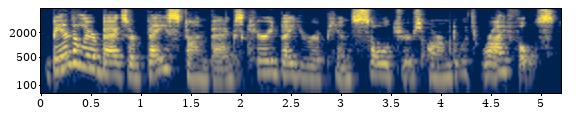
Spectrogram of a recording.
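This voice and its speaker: A woman reads an art history essay aloud in the low end of her range, taking her time over each phrase. She reads carefully, with small slips and self-corrections along the way. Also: sharp tone, low-quality recording. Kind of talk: read-aloud lesson.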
